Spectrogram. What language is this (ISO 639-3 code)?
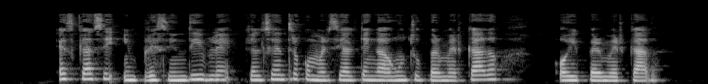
spa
